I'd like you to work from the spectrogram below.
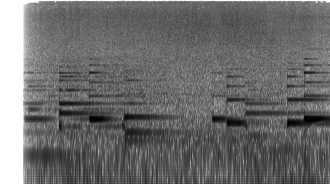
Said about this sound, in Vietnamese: Thời tiết chán quá, mưa mãi không dứt.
